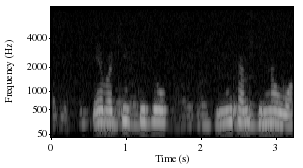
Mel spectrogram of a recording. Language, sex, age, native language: Icelandic, male, 9, Icelandic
